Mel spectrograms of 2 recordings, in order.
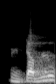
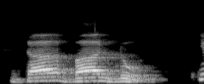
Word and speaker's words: W: नाम हो सकता है इसका क्लियर प्रोनंसिएशन होता है डबलू डब्लू नहीं होता जैसे डबल ये डब्लू आप बोलते हैं डब्लू गलत होता है जबक इसका सही मान होता है डबल यू ये होता है डबल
